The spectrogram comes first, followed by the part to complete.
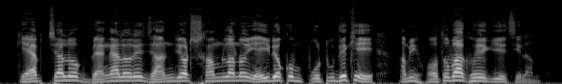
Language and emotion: Bengali, surprised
